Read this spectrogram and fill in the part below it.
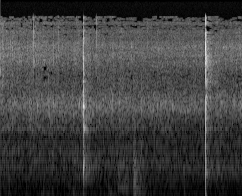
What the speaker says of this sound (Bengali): তেজপাতা তেলের মধ্যে দিয়ে দিলাম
